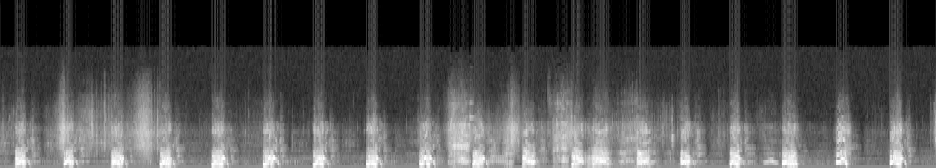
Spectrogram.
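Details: Bluetick coonhound in training on a raccoon, barking in sharp, loud bursts about twice a second, steady and insistent, with a few overlapping barks in the middle.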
